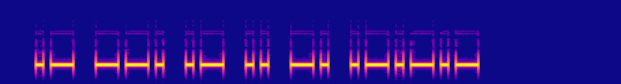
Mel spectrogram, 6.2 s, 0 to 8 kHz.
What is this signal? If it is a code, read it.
Morse code, heard as a keyed tone, about 16 wpm, 700 Hz. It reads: AGAIN.
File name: Book One / 07-Chapter 7 - 16 WPM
